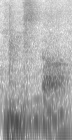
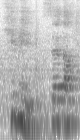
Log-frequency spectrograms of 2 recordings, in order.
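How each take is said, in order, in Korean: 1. 이 동사는 고모음 'i'예요. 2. 이 동사는 중모음 'e'예요.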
